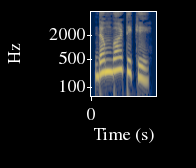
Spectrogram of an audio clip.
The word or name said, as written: ಡಂಬಾಟಿಕೆ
